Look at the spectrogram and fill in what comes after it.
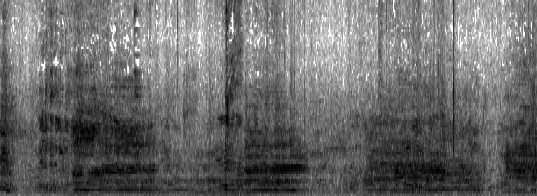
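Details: Sahiwal bull calves at a Bangladeshi cattle market, mooing in a series of rising and falling calls roughly every few seconds, overlapping with people bargaining and crowd noise.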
